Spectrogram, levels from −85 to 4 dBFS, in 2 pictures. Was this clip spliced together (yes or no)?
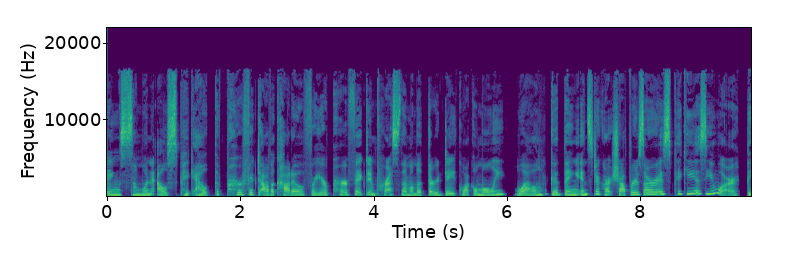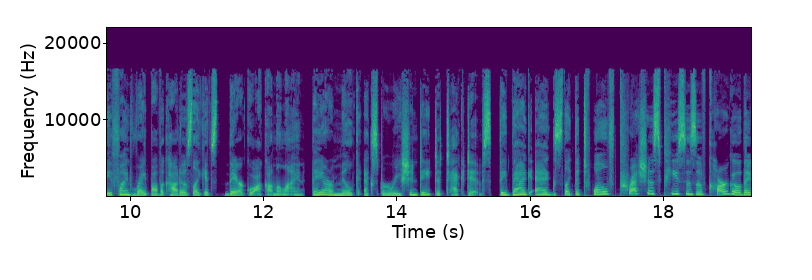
no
